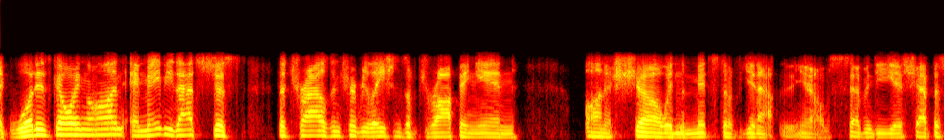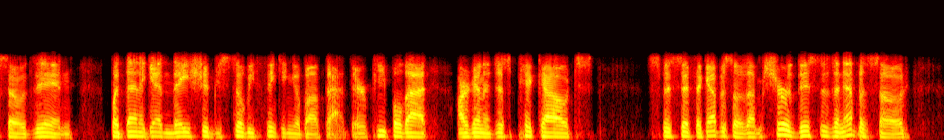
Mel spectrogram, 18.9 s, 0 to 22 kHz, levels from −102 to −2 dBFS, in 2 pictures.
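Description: From start to finish the speech sounds muffled, hoarse and faintly robotic, with nothing above about 4.3 kHz. This is heavy Opus voice compression. The encoder ran in its SILK linear-prediction mode at narrowband, dropping the upper frequencies and coding the excitation signal very coarsely, which fits a bitrate of around 6 kbps. That coarse excitation is what turns the voice rough and mechanical.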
